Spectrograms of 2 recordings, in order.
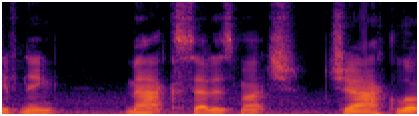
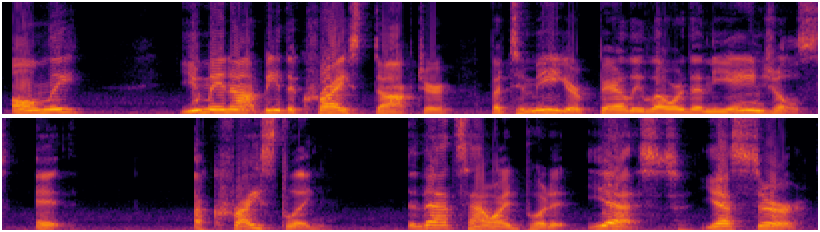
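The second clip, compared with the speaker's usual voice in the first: louder, higher, adoring insistence; fervent tax lawyer; 6 semitones higher, 6 dB louder than usual. Acted. Hard-bitten lawyer insists the doctor is almost holy, louder and fervent. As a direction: proclaim your devotion to him.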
